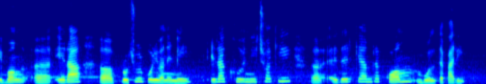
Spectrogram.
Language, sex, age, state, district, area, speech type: Bengali, female, 30-45, West Bengal, Purulia, rural, spontaneous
